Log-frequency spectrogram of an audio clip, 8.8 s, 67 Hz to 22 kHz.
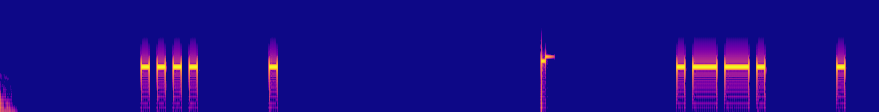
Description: Morse code, heard as a keyed tone, about 15 wpm, spaced as for 9 wpm, 700 Hz. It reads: HE PE
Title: 3x Character Spacing - Top 100 Words - 15wpm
